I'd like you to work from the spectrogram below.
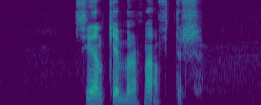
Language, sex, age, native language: Icelandic, male, 18-19, Icelandic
